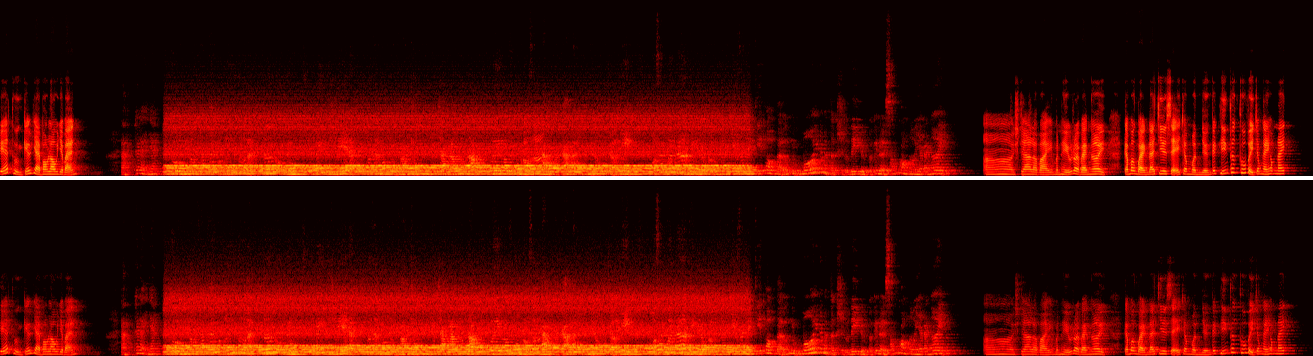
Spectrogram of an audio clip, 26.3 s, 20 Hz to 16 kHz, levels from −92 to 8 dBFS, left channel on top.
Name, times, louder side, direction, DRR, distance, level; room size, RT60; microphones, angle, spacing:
voice 1, 0.0-1.5 10.5-10.9 19.7-25.7, left 7 dB, 60° left, 15 dB, 0.4 m, -35 dB
voice 2, 2.4-3.1 3.4-18.9, right 1 dB, 40° right, -6 dB, 5.3 m, -39 dB
sound 1, 3.3-15.1, equal, 15° right, 0.7 m, -31 dB
21.5 x 7.9 x 3.0 m, 0.94 s
head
